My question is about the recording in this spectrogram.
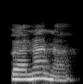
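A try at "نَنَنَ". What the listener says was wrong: Mana banana? Orang titiknya di atas semua.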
